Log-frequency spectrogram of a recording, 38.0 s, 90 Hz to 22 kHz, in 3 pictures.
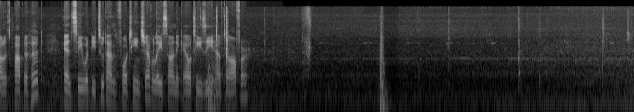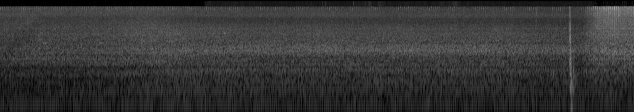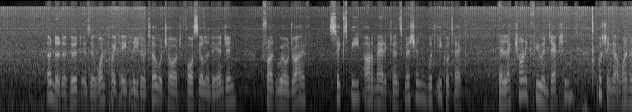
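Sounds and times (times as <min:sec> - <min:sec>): car engine idling: 0:00.0 - 0:06.0, 0:07.9 - 0:38.0
sharp knock: 0:04.2 - 0:04.6.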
